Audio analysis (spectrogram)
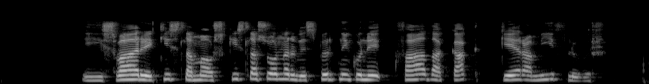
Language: Icelandic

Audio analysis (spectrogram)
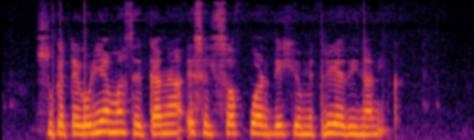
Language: Spanish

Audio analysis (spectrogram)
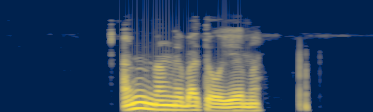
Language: Bakoko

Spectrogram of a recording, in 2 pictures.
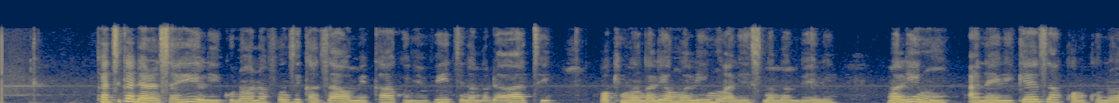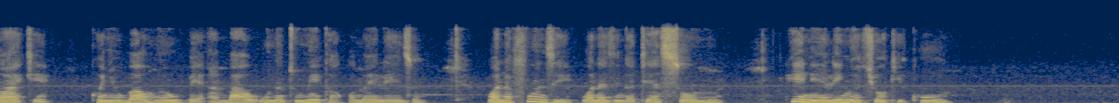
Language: Swahili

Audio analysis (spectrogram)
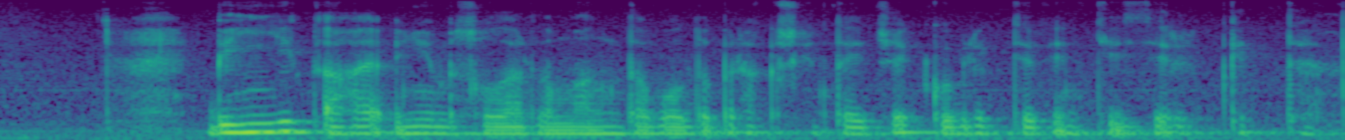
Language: Kazakh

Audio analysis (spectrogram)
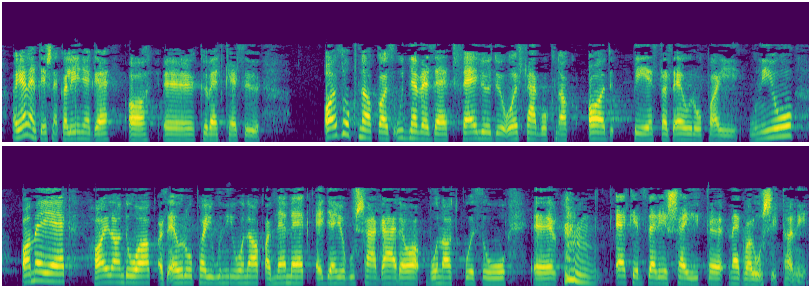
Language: Hungarian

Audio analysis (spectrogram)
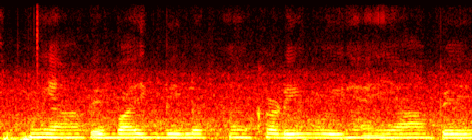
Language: Hindi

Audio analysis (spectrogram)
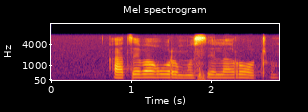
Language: Northern Sotho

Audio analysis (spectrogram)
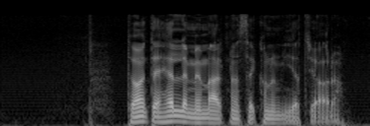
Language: Swedish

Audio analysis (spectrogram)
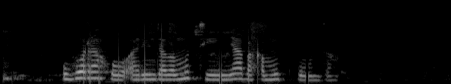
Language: Kinyarwanda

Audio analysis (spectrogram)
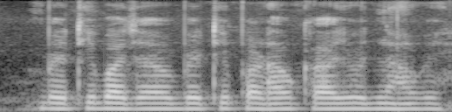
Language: Chhattisgarhi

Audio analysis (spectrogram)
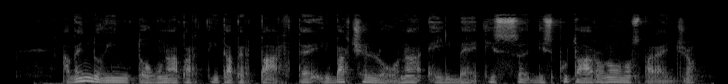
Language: Italian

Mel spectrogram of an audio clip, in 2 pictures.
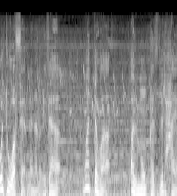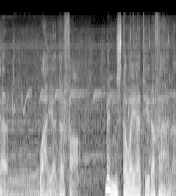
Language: Arabic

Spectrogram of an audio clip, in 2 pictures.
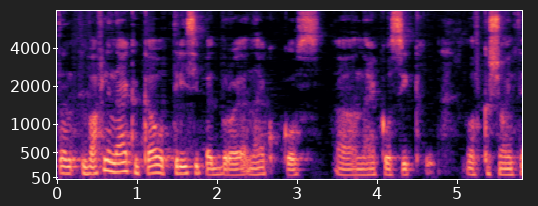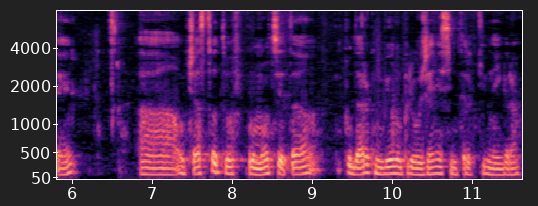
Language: Bulgarian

